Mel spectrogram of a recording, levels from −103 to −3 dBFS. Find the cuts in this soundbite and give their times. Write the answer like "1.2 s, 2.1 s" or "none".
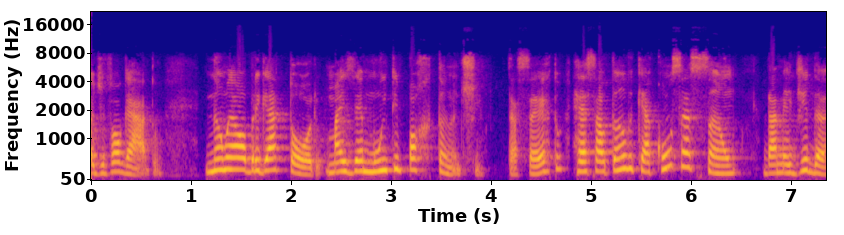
4.8 s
